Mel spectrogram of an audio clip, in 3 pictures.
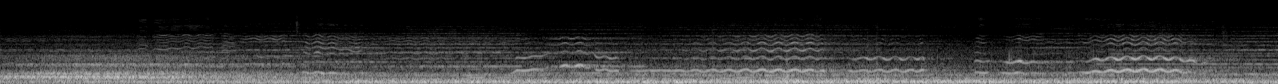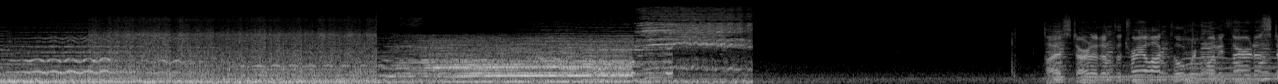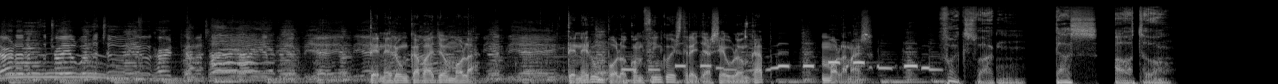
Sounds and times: Music: 0:23.3 - 0:35.1.

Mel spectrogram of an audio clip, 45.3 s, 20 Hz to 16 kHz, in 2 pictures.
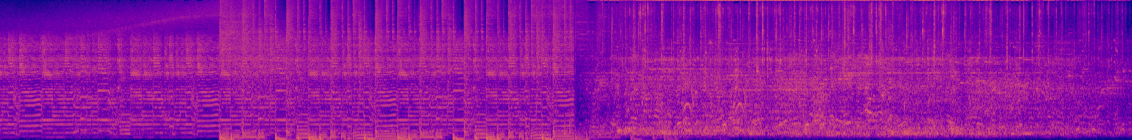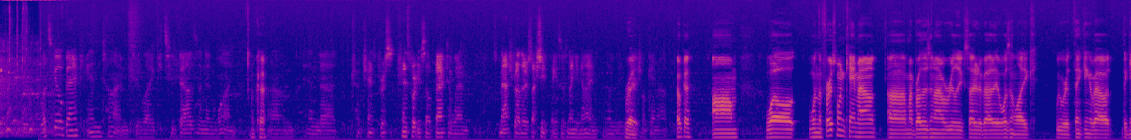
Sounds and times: Speech: 0:12.6 - 0:18.2, 0:23.4 - 0:37.4, 0:38.0 - 0:45.2.

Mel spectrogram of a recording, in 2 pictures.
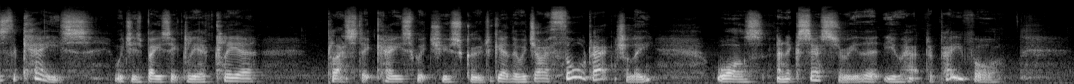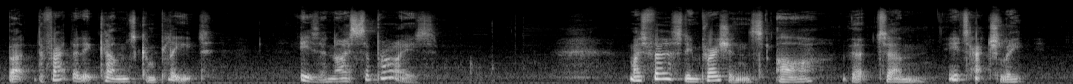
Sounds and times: Speech: 0:00.0 - 0:02.6, 0:03.3 - 0:10.1, 0:10.8 - 0:13.0, 0:13.7 - 0:15.2, 0:17.0 - 0:21.1.

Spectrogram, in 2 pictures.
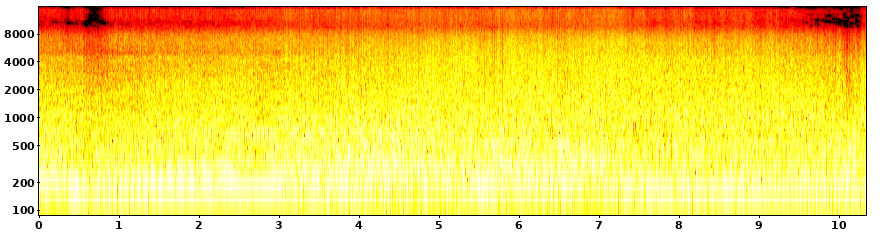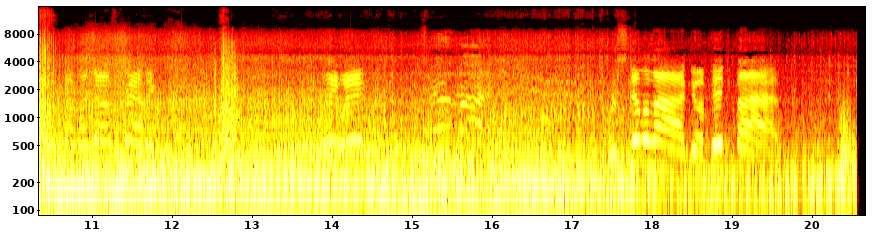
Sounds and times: Speech: 0:10.6 - 0:11.8, 0:13.9 - 0:14.4, 0:15.2 - 0:16.0, 0:17.5 - 0:19.6.

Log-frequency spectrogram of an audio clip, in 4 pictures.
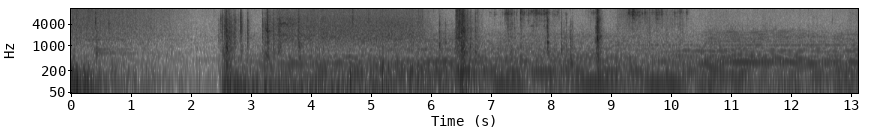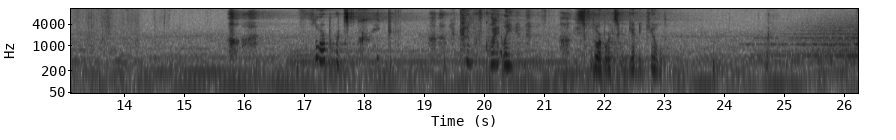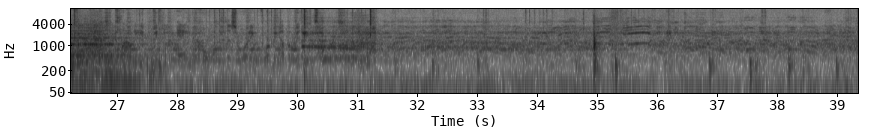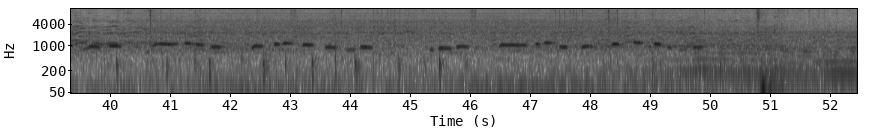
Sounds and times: Music: 0:00.0 - 0:52.4.

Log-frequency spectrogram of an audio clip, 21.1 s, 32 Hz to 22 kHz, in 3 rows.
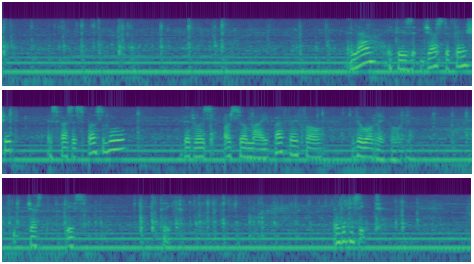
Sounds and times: Speech: 0:05.2 - 0:09.0, 0:09.8 - 0:13.2, 0:14.5 - 0:15.4, 0:16.5 - 0:16.8, 0:19.1 - 0:19.9.

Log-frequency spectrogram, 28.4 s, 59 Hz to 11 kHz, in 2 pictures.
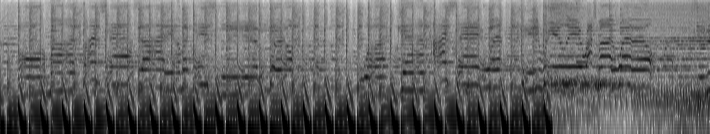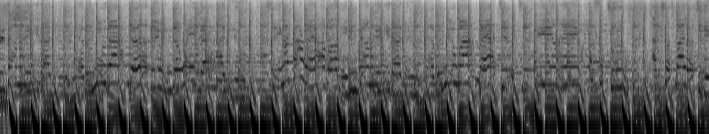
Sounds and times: Child singing: 0:00.0 - 0:28.3
Music: 0:00.0 - 0:28.3.

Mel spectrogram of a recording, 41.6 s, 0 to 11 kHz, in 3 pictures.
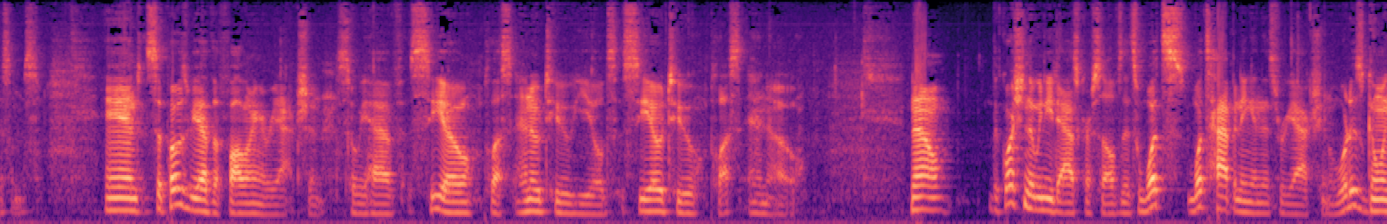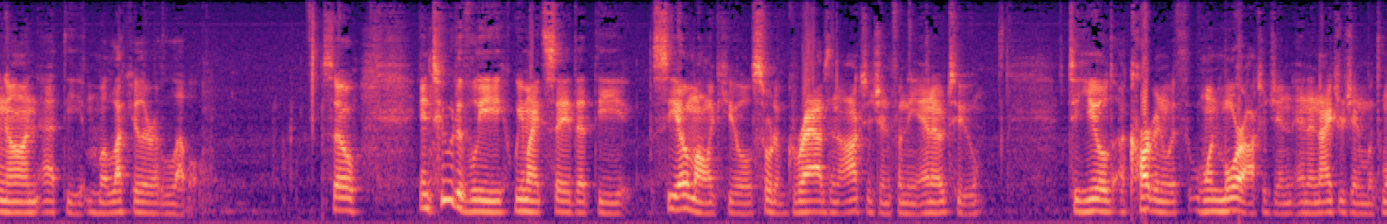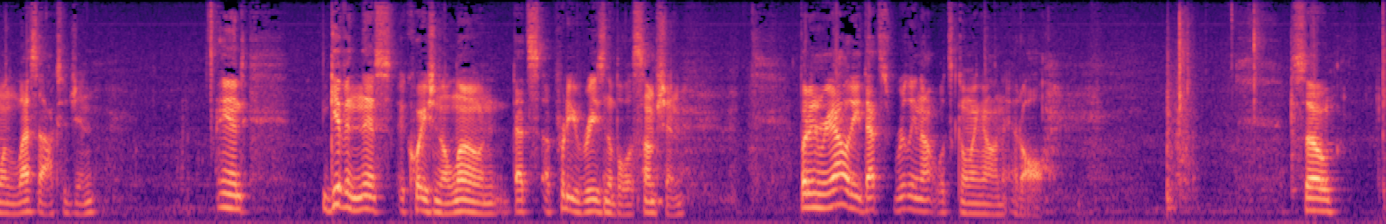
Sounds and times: Speech: 0:00.0 - 0:08.1, 0:09.1 - 0:16.0, 0:17.0 - 0:23.8, 0:24.6 - 0:28.8, 0:29.8 - 0:30.3, 0:31.0 - 0:34.7, 0:35.7 - 0:38.4, 0:40.7 - 0:41.6.

